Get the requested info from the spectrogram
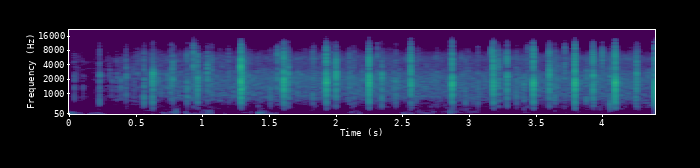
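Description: Crowd applauding, with many separate, irregular hand claps standing out over a steady wash of clapping.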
